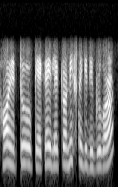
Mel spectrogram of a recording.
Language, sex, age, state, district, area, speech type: Assamese, female, 30-45, Assam, Dibrugarh, rural, conversation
